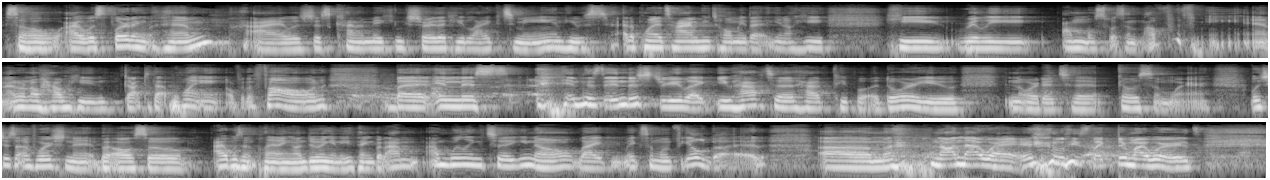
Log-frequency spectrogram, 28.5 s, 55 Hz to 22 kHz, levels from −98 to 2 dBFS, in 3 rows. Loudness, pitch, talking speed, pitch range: -19 LUFS, 170 Hz, 225 wpm, 160-195 Hz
